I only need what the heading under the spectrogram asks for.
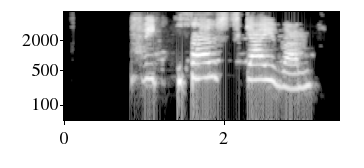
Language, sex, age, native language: Icelandic, female, 8, Icelandic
